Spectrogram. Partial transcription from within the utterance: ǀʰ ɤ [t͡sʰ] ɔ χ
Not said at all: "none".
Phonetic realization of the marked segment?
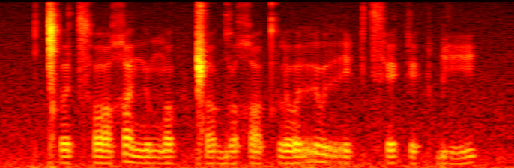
t͡sʰ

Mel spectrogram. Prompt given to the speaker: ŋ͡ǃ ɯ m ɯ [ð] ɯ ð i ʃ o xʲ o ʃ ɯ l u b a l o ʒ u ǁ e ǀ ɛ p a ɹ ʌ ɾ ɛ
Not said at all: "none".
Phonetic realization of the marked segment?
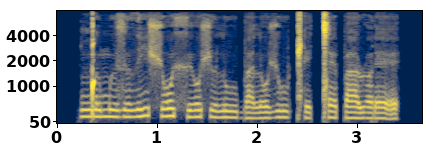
z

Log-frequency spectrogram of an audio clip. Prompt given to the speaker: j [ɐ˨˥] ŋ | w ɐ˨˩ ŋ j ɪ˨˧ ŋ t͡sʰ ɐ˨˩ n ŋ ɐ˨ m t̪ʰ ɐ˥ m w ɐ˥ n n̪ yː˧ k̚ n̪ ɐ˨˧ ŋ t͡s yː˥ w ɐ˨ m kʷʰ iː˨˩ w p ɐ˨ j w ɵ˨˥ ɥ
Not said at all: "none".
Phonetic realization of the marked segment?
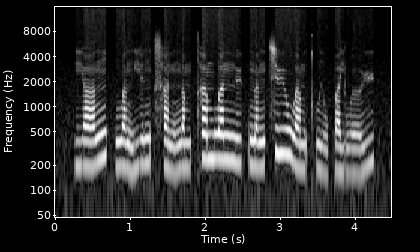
ɐ˨˥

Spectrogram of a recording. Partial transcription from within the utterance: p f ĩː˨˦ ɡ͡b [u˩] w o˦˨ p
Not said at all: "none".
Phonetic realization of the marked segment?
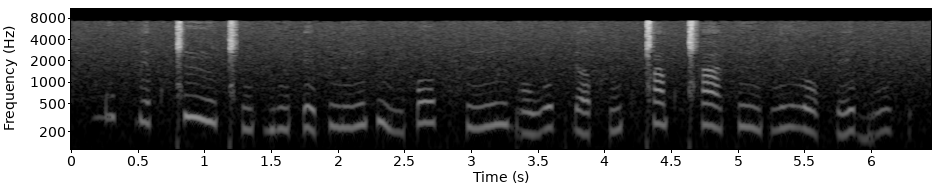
o˩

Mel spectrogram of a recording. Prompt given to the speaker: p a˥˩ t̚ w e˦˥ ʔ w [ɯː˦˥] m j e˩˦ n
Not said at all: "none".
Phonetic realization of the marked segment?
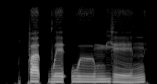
ɯː˦˥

